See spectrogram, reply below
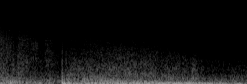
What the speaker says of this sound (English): Oh, we're being hit by enemy artillery.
